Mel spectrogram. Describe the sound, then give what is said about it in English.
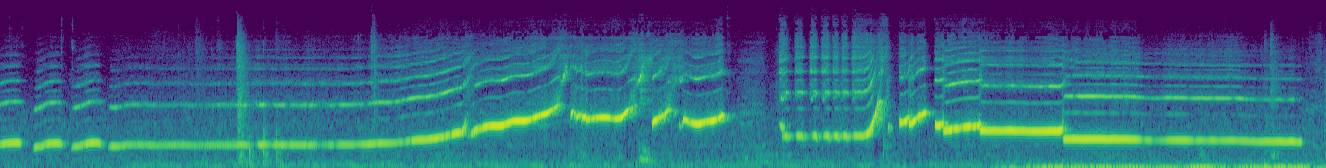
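A flute combined with a water reservoir plays a wavering, whistle-like melody with smooth upward glides, trills and bubbling warbles, shifting between held high notes and rapid chirps, loud and alone for about twenty seconds. “So what I'm gonna just show you in a bit is the combination of a water reservoir and a flute, and the water reservoir does actually make this sound different.”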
